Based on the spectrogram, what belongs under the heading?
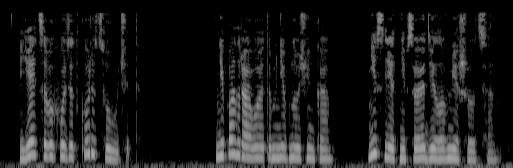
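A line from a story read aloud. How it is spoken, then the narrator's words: Dry. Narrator (Russian): Наконец сухо сказал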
